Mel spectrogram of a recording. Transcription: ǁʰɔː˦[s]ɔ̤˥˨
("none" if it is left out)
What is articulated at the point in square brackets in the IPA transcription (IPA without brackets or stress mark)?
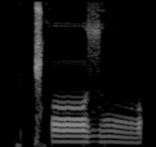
z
